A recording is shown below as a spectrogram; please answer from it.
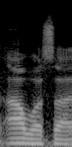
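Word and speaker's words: Ahwassa: Awasa. There was somebody in yesterday's video that was like, please pronounce it correctly.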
